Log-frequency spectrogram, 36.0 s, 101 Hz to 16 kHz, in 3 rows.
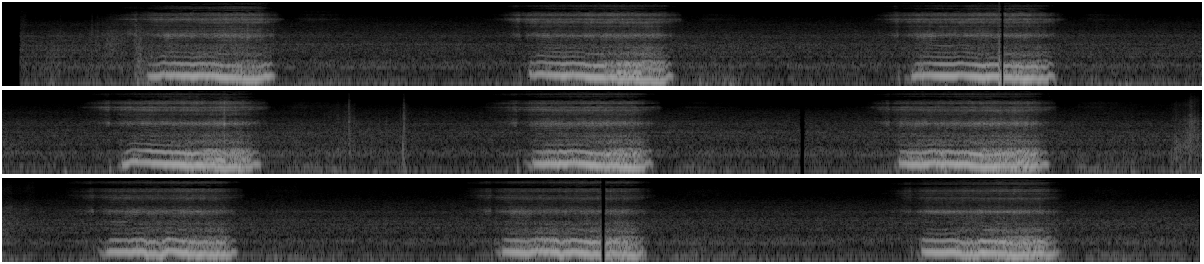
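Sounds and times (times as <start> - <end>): man snoring: 1.2 - 2.8, 5.0 - 6.8, 8.8 - 10.6, 12.9 - 14.7, 17.0 - 18.6, 20.7 - 22.6, 24.8 - 26.4, 28.8 - 30.6, 33.0 - 34.7.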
